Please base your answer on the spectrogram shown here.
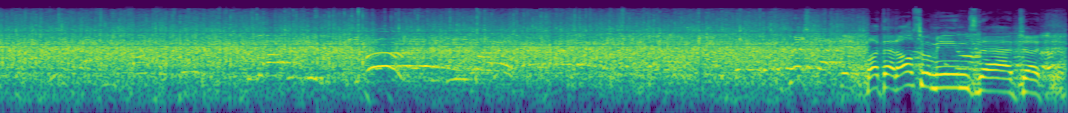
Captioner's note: applause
